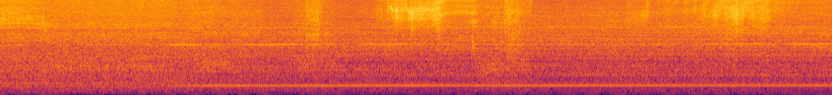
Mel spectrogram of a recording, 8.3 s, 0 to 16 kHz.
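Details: 1997 Hoover Dirt Finder Power Drive U6331-930 direct-air upright vacuum in tool mode with onboard hose: steady, even motor roar, mid-pitched tone and faint higher whistle, no surging or rattles; very smooth runner, normal running.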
